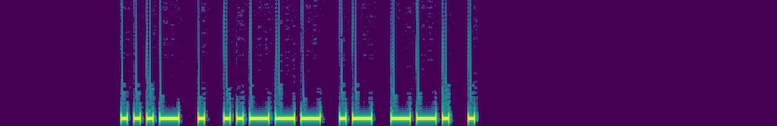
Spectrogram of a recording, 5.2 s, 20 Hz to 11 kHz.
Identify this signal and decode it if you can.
Morse code, heard as a keyed tone, about 28 wpm, 700 Hz. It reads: VE2AGE
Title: DXCC-100 Call Signs - 6 Characters - Repeated 3x - 28wpm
